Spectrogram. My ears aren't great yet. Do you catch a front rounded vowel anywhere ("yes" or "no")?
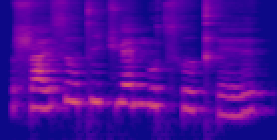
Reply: no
